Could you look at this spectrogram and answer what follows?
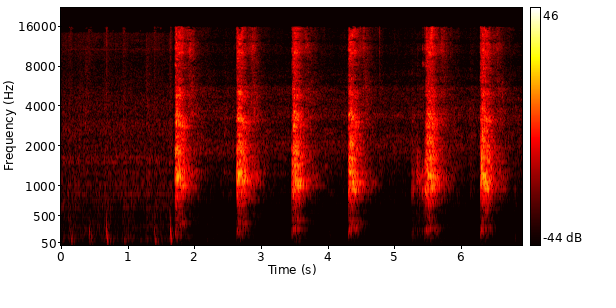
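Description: A few soft low thumps, then a Boston terrier barking six times, about one bark a second.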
